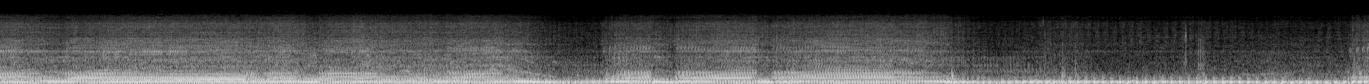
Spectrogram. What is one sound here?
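An all-terrain vehicle engine idles and revs up and down loudly close by.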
